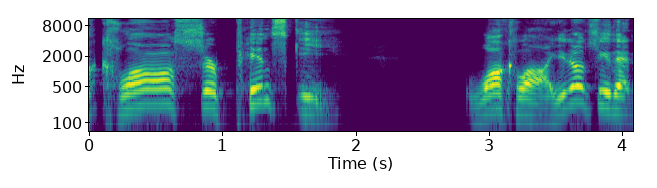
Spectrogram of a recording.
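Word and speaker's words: Sierpiński: triangle oh and here we have the correct pronunciation of serinsky here let's listen to that serinsky serinsky he says it with a little flare there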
